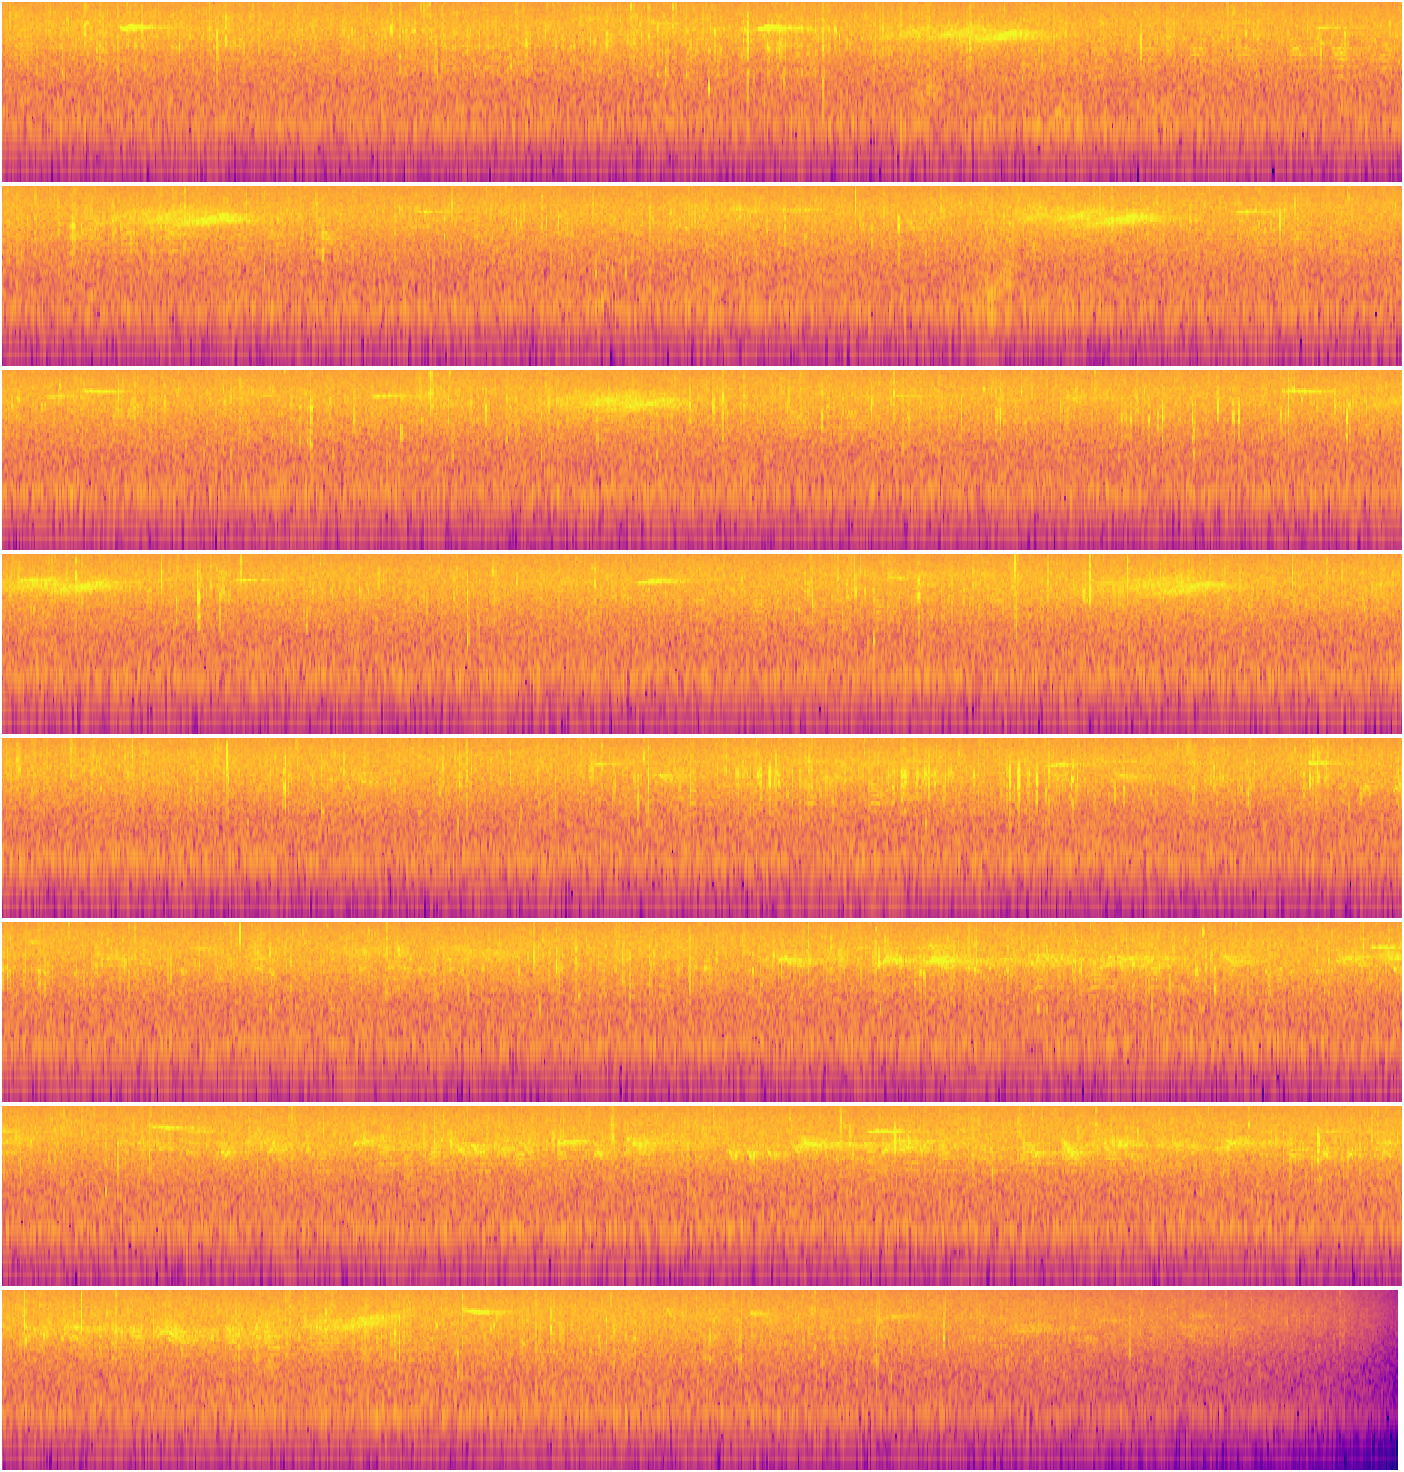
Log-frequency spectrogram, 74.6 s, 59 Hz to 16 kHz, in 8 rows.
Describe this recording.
Very active thatching ant mound, with birds and forest ambience. Ants close-miked with LOM omni capsules, into Tascam DR-680mkII recorder.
